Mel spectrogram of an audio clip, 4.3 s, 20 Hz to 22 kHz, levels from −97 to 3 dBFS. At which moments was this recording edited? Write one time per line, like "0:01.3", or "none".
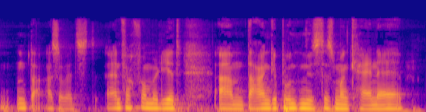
none

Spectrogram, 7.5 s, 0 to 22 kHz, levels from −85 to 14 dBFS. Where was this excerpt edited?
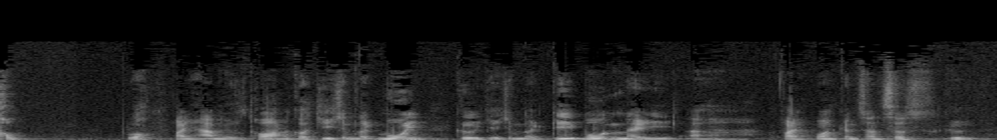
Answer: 0:03.3

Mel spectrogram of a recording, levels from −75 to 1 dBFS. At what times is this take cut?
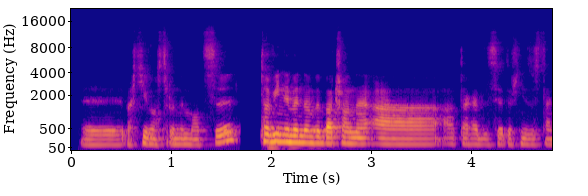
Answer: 0:03.7

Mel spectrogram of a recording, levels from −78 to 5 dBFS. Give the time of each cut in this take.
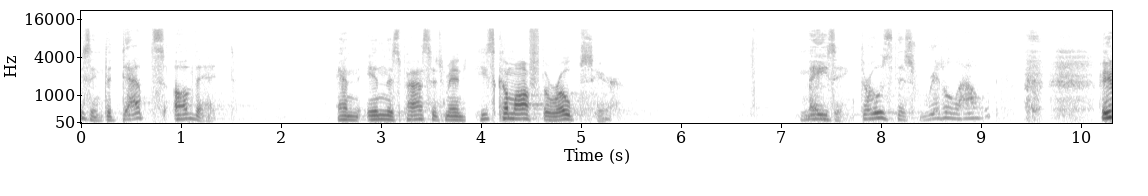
0:03.8
0:07.1

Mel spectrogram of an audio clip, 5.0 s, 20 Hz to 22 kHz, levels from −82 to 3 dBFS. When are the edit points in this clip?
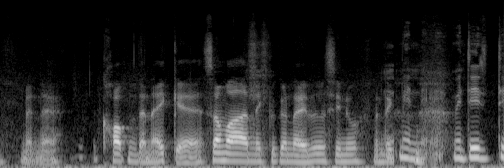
0:03.9

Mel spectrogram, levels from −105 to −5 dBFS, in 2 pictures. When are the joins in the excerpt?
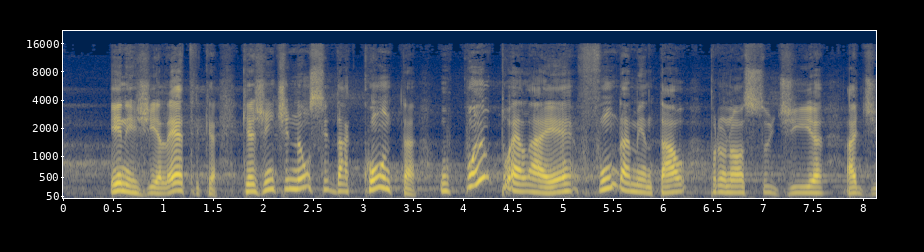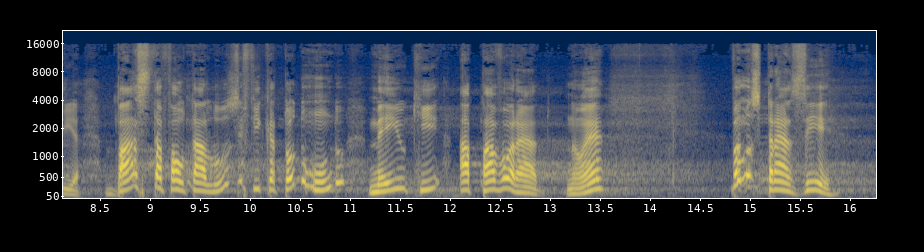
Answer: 0:15.1

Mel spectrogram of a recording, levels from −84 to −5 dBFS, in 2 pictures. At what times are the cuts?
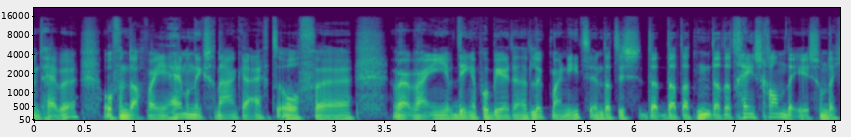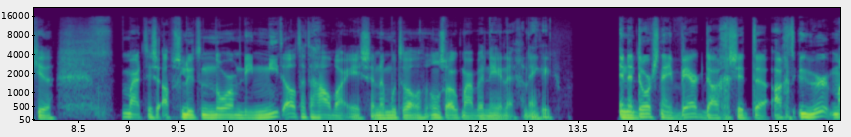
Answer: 0:08.9

